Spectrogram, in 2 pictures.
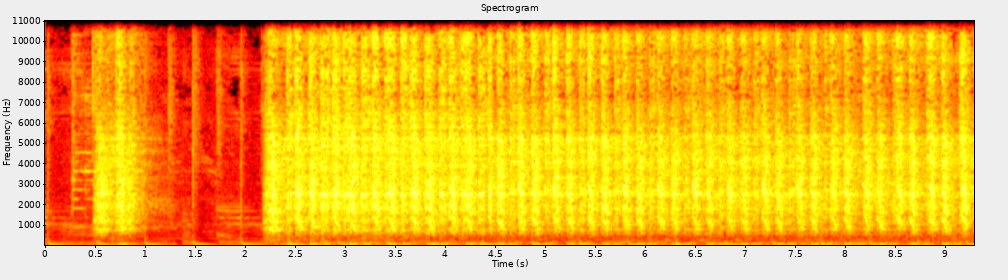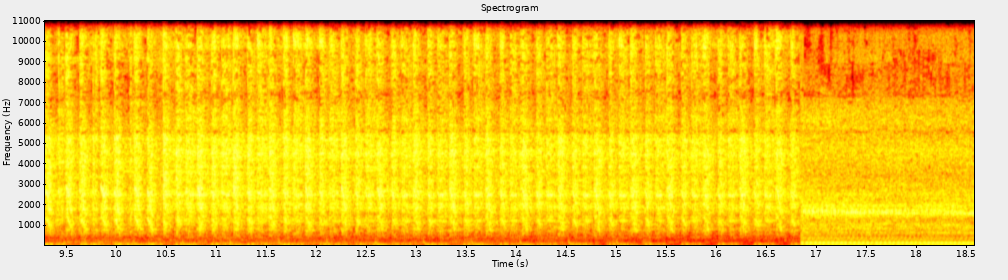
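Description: A Suzuki SV650 motorcycle engine, just jump-started after a choke and clutch-in start, cranks and catches in the first seconds, then runs steady and loud, revving slightly toward the end.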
